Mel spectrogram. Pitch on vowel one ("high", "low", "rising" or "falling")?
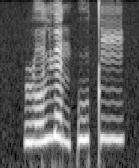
rising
